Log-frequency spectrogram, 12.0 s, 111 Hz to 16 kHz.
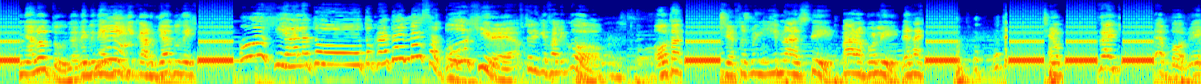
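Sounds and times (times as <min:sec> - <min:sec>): censor bleeps: 0:02.0 - 0:02.4, 0:06.8 - 0:07.2, 0:09.2 - 0:11.6
man speaking: 0:10.4 - 0:11.8.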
